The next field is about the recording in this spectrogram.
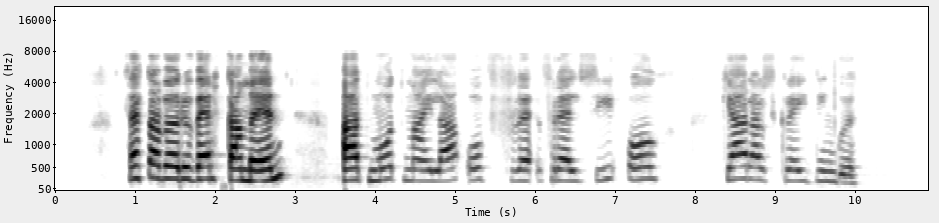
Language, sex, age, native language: Icelandic, female, 20-29, Polish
